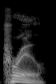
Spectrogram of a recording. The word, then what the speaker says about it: Cru: CRU, crew. See, Crew.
